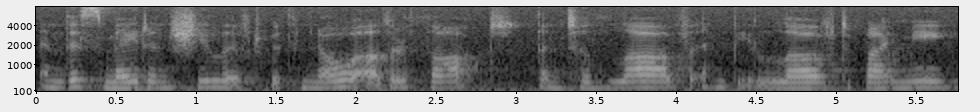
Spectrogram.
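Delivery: ordinary delivery, nothing marked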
